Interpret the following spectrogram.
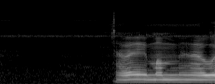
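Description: Crickets chirping steadily at a faint level, a thin, high trill. About a second in, a man's voice starts and becomes the loudest sound.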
